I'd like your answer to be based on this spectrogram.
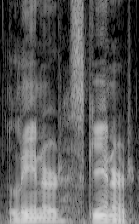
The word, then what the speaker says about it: Lynyrd Skynyrd: That was actually after first album released in 1973, pronounced Lynyrd Skynyrd.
